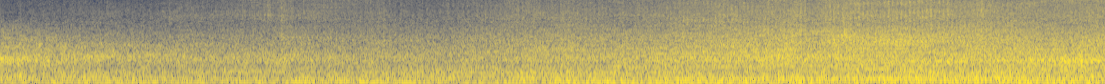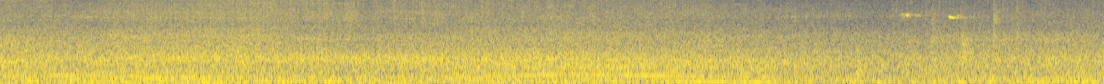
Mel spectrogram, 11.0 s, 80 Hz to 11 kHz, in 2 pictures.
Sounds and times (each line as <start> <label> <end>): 0.0 buses 11.0
0.0 cars 11.0
3.0 motorcycles 11.0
